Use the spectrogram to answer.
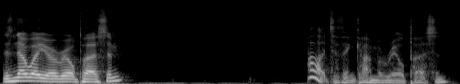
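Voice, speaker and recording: A man's voice: mid-range voice, very animated, normal speed, mellow. A Scottish man of 21 streaming casually, rambling and self-mocking, swearing often.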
